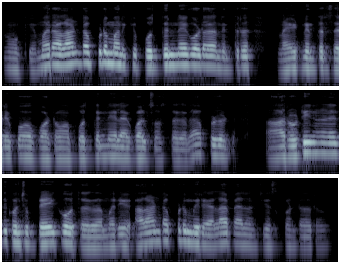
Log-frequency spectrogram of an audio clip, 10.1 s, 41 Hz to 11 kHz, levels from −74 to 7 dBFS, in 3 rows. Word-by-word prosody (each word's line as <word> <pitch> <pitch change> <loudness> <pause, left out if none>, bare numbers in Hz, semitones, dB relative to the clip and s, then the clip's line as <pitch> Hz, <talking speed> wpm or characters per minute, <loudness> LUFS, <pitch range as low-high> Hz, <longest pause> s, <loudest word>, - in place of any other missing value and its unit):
Okay. 125 0 -15
మరి 160 +2 +2
అలాంటప్పుడు 195 +3 +4
మనకి 165 -3 +1
పొద్దున్నే 160 +4 +5
గూడా 160 -1 +5
నిద్ర 135 +2 -5 0.4
నైట్ 135 +3 -3
నిద్ర 135 0 -2
సరిపోకపోవటమో, 125 -1 -4
పొద్దున్నే 130 +2 -5
లేగవాల్సొస్తది 120 -2 -5
గదా! 135 +6 -7
అప్పుడు 140 -2 -1 0.5
ఆ - - -2
రొటీననేది 165 +2 +3
కొంచెం 145 -1 +1
బ్రేకవుతది 145 -3 +4
గదా! 115 0 -3
మరి 130 +1 -4 0.2
అలాంటప్పుడు 160 +2 -2
మీరు 140 -2 +1
ఎలా 140 +2 0
బాలన్స్ 125 -2 -8
చేసుకుంటారు? 115 -1 -14
135 Hz, 150 wpm, -27 LUFS, 125-160 Hz, 0.5 s, పొద్దున్నే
